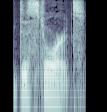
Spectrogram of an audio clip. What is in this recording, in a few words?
"distort", English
